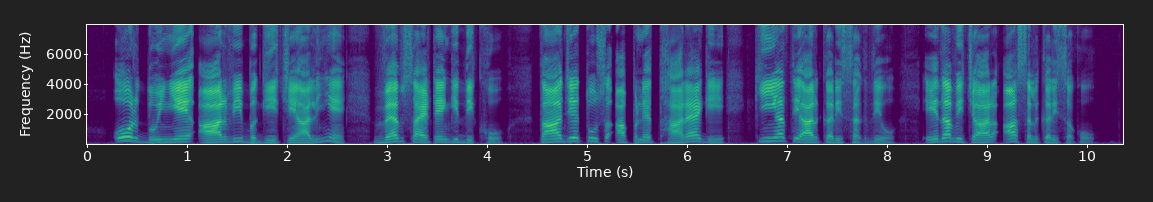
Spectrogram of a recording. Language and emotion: Dogri, neutral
